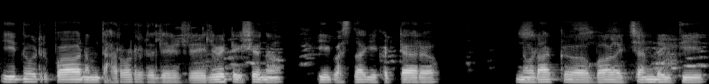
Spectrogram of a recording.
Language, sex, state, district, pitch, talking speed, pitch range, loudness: Kannada, male, Karnataka, Dharwad, 110 Hz, 110 wpm, 110-115 Hz, -18 LUFS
